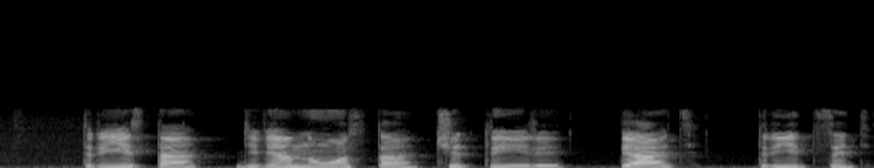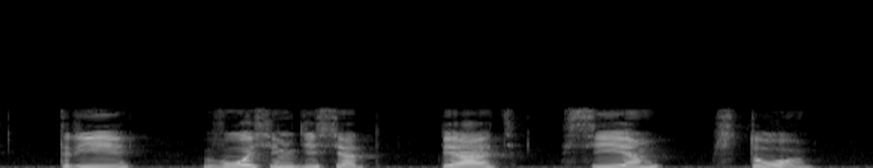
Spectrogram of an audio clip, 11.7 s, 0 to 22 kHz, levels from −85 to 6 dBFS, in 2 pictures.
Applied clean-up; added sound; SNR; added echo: none; none; none; none.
